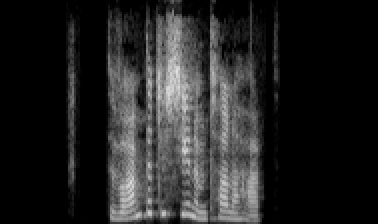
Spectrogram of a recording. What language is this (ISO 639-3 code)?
kab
